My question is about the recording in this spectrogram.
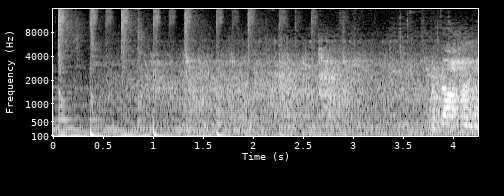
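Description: Background music with a steady thumping beat fades out over the first couple of seconds. As it fades, a steady noise rises, which fits a large sliding hangar door being rolled open.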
